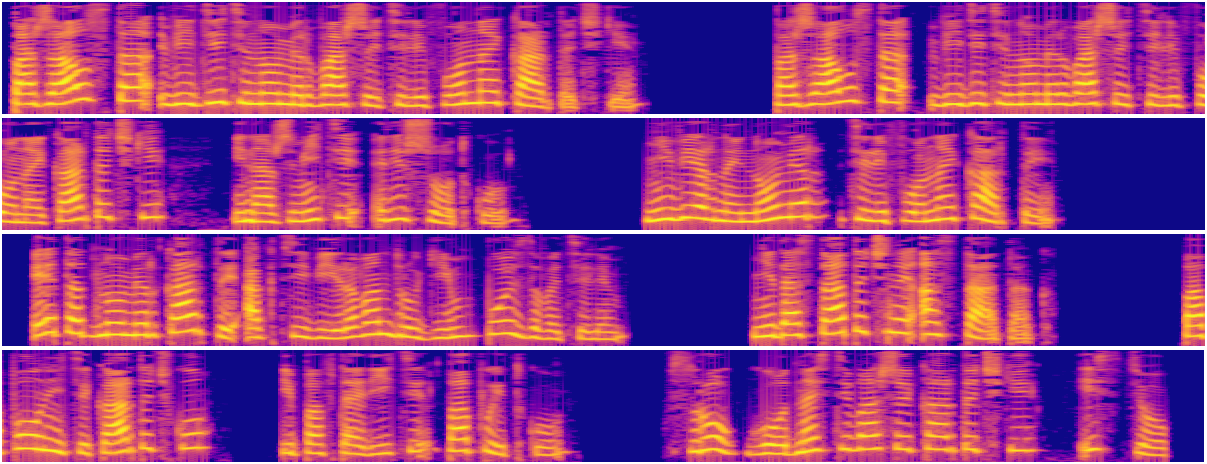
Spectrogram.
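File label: Russian, female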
